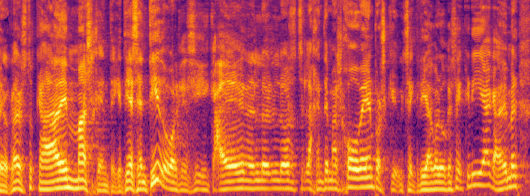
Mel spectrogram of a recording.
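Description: Lively intonation marks a man's moderate pace. He leaves hardly any pauses against a quiet background. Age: 40s. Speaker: comedian. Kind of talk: casual chat. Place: studio. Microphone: studio mic.

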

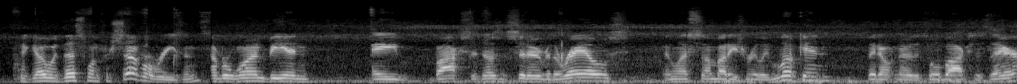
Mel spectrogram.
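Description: Light background noise accompanies a man speaking at a moderate pace with ordinary pitch variation. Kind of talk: tutorial. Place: garden.

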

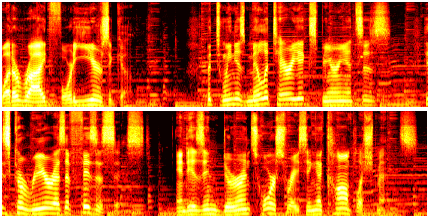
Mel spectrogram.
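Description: Music plays in the background behind a man with a fairly high voice. He speaks at a fairly slow pace, his pitch swinging very widely. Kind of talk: documentary narration.

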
